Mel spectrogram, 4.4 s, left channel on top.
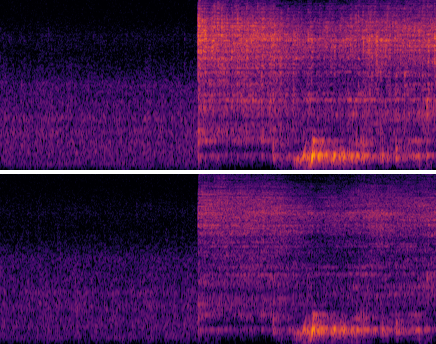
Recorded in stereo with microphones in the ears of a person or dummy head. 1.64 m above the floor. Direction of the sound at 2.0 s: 70° left (ahead or behind).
